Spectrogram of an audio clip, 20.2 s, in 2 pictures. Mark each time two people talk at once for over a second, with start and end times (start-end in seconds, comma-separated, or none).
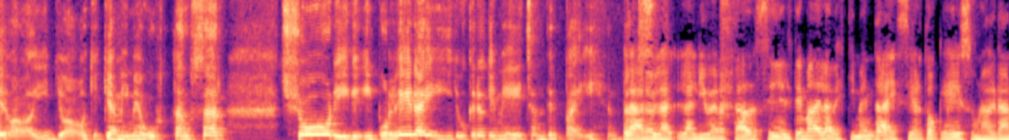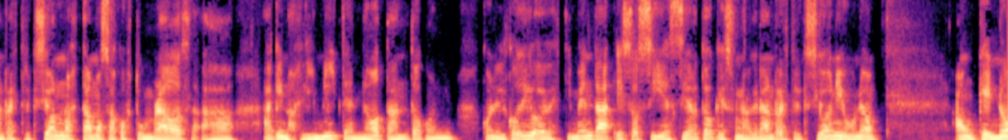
none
